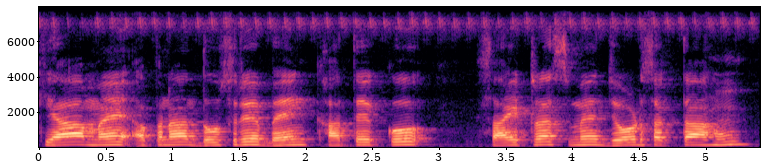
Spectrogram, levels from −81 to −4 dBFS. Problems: constant background noise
